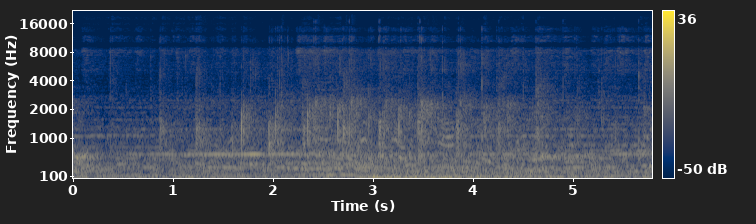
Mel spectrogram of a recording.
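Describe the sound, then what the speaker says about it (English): Steady applause for the panelists at an architecture and green building design meet, with dense clapping holding over a constant roomy background hum, mixed with crowd murmur and voices. "A big round of applause, please."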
